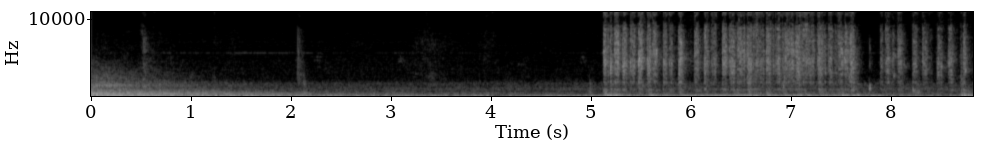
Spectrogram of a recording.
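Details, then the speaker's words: Early-2000s Holmes box fan HABF-25, dusty, switched off and coasting down; dry uneven scratching as fan hub grinds against the grille, also happens on high; hub scraping grille. "And the problems I had with this fan while I was operating is that the grill grinds up against the hub. Like, I'm pushing it in, barely pushing it in, it's grinding up against the grill."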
